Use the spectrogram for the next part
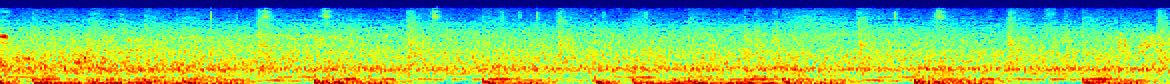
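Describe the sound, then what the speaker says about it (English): A large college football stadium crowd at an Auburn game roars continuously, a dense wash of cheering and noise that stays loud and steady throughout. "This crowd trying to show them what it's going to be like all day in this house."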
